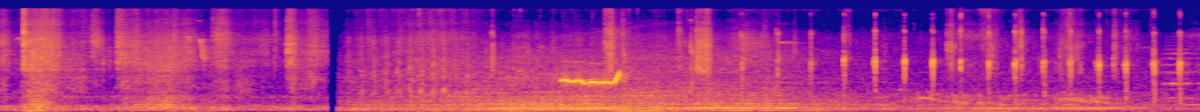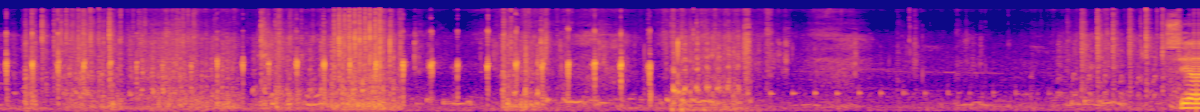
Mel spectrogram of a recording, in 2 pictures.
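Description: Domestic pigeons cooing in low tones while feeding, with a quick regular run of light ticks through the middle. A short, loud, wavering whistle-like call sounds about six seconds in. In the first few seconds a seed-and-grit mix is scraped round a metal basin.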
